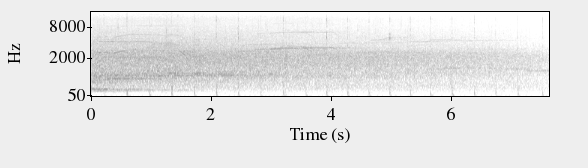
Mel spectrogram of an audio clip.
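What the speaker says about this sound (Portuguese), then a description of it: "Dá uma salva de palmas para o Senhor Jesus." An audience at a large outdoor church gathering in Ibirapuera applauds steadily, a broad sustained roar of clapping that slowly fades, with a regular rhythmic beat underneath.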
